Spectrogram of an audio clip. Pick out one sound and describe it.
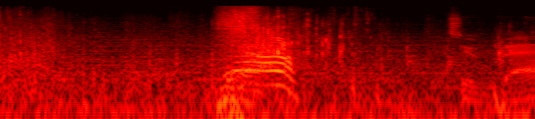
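A blade swishes and strikes flesh with a wet thud.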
